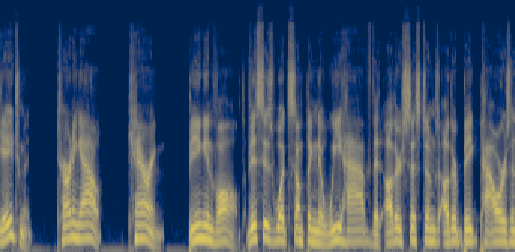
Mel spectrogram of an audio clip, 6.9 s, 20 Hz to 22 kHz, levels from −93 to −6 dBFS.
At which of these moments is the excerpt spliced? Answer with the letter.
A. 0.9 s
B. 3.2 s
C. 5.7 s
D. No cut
B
